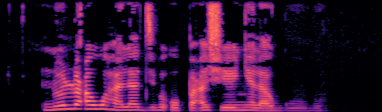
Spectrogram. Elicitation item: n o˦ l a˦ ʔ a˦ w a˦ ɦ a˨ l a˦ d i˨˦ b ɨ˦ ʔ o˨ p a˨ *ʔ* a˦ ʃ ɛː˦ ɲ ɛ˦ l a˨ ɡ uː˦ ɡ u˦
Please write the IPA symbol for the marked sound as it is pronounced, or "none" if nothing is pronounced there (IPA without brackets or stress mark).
ʔ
